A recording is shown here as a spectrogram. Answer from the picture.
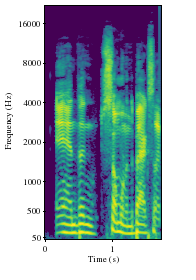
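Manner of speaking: normal talking voice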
